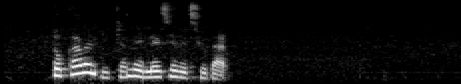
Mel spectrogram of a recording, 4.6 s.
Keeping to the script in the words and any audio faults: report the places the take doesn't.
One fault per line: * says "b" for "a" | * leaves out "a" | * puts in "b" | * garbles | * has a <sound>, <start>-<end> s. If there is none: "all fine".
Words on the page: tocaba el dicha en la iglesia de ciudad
all fine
